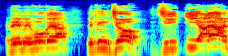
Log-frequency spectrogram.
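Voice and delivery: normal talking voice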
